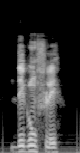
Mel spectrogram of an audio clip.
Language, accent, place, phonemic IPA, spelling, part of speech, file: French, France, Lyon, /de.ɡɔ̃.fle/, dégonfler, verb, LL-Q150 (fra)-dégonfler.wav
- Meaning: 1. to deflate 2. to deflate, go down 3. to chicken out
